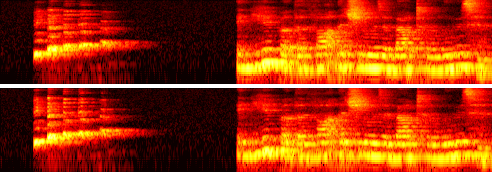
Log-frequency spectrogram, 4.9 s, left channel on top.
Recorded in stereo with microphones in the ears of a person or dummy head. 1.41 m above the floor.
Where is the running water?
No running water in this recording.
